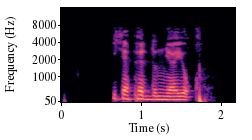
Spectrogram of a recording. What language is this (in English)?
Bashkir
